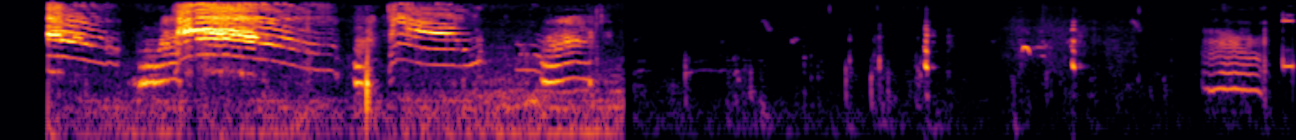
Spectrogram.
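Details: Cat, likely young-sounding, letting out a run of high, piercing meows that sweep downward, four in quick succession over six seconds, then near silence with small clicks before one last softer meow.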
